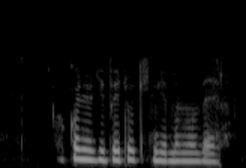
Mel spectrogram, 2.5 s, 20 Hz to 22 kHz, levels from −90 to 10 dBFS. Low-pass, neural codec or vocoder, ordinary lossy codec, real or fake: 5.4 kHz; none; none; real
